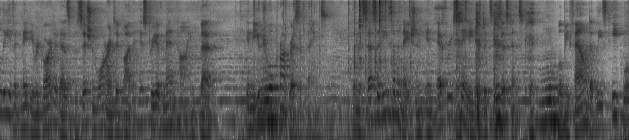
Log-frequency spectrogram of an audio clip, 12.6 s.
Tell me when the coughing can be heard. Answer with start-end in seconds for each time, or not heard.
9.1-10.7.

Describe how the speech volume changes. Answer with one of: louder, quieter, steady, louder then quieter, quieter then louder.
steady.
